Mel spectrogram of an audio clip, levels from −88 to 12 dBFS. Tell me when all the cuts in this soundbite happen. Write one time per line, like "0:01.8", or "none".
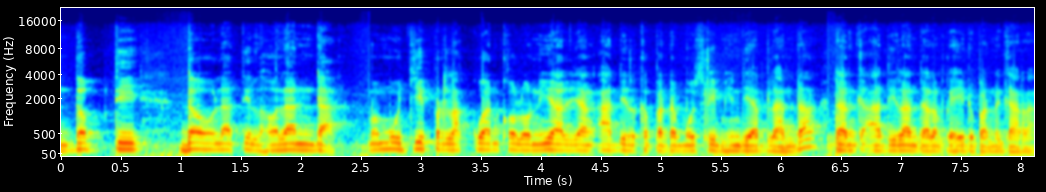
0:02.5
0:06.3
